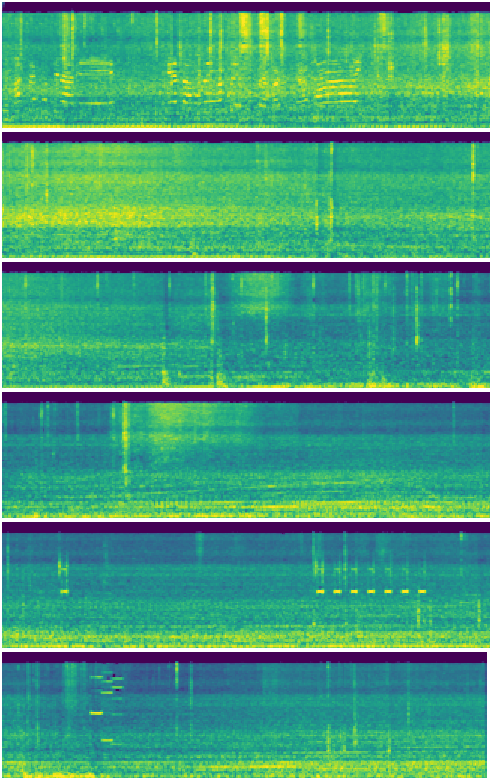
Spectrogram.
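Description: Car engine and tyre noise from inside the cabin as the car drives on a wet road. The engine note rises as it picks up speed about halfway through, then runs steadily.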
